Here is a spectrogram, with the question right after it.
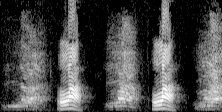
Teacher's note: ini ujung lidah ini adalah di tepian gusi, belakang gigi seri atas, ya. Jadi di tepian sini, la. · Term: lam biasa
